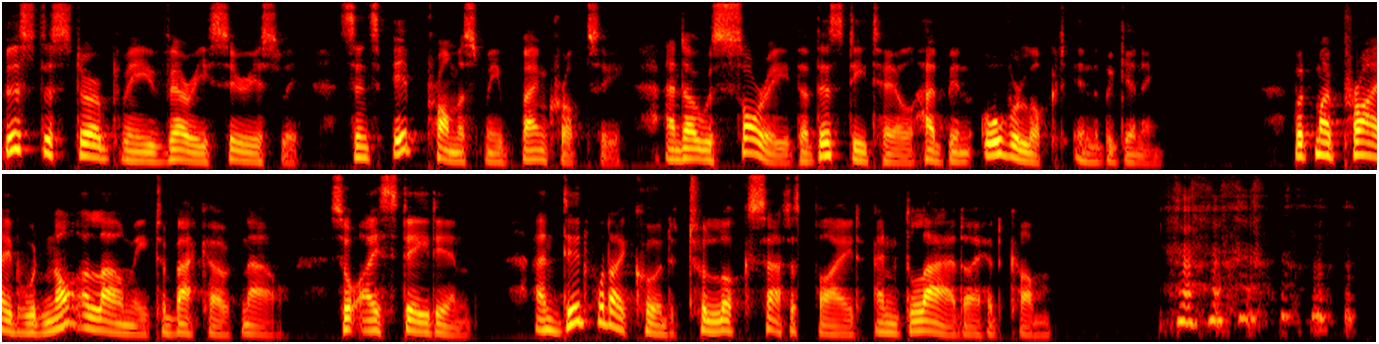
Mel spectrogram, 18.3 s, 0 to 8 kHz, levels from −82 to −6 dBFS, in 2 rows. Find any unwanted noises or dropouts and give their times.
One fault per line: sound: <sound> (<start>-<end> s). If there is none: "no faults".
sound: dropout (14.5-14.6 s)
sound: laugh (16.9-18.2 s)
